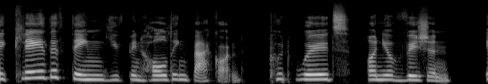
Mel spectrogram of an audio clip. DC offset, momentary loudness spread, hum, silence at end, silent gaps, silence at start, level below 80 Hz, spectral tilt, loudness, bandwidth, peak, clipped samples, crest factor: under 0.1%; 16 LU; none; 0.4 s; none; 0 s; -76 dBFS; -3.5 dB/octave; -23 LUFS; 18 kHz; -6 dBFS; under 0.1%; 18 dB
